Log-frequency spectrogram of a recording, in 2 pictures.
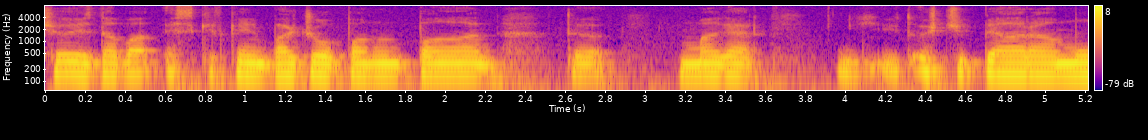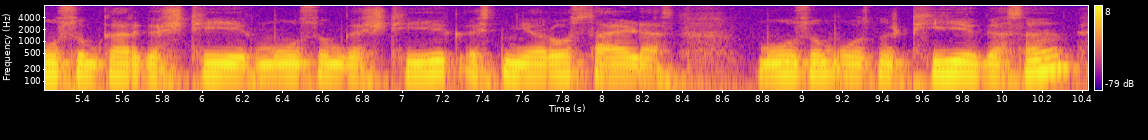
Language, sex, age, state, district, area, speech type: Kashmiri, male, 30-45, Jammu and Kashmir, Srinagar, urban, spontaneous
